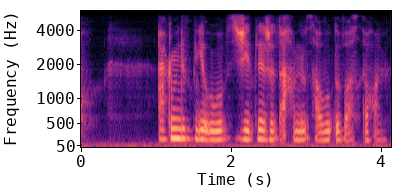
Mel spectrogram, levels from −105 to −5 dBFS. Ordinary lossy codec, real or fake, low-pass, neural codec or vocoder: none; fake; 5.4 kHz; autoencoder, 22.05 kHz, a latent of 192 numbers a frame, VITS, trained on many speakers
